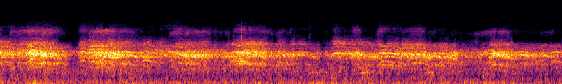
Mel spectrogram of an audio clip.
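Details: Crows flocking outside a window on a summer evening, loud for once: raucous overlapping caws in uneven bursts separated by brief lulls, the harsh calls coming from many birds at once.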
